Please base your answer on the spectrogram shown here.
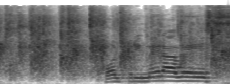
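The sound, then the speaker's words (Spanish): Hand clapping for someone at a religious gathering, in a quick, regular rhythm of sharp claps, with a voice sounding over the middle stretch. “Así que un aplauso para Abby.”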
